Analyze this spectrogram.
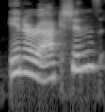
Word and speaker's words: interactions: This word, real life interactions, notice the pronunciation here, interactions. The T has been completely cut out.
